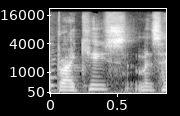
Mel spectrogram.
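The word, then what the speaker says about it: Bricusse: Which can actually bring us neatly back to this, because is it Leslie Bracusi? Is that how you, is that how you say it? Brycuse, I think, isn't it? – Brycuse, how you say his name.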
